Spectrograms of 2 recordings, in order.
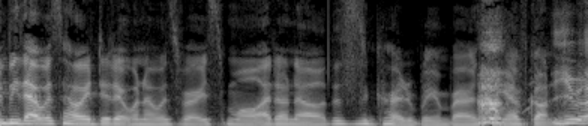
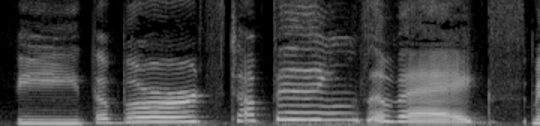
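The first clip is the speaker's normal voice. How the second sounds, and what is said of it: Singing in put-on American accent. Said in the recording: “I'll do it in my American accent.”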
